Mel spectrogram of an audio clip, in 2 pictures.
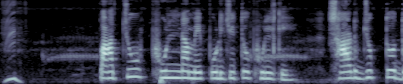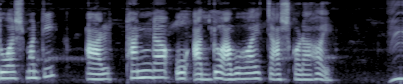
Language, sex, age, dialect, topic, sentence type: Bengali, female, 36-40, Northern/Varendri, agriculture, statement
